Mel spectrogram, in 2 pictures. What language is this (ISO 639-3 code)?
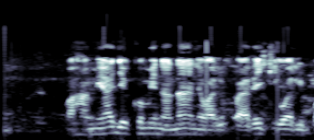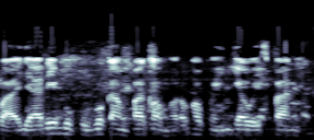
swa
